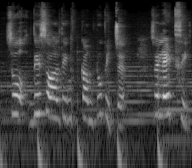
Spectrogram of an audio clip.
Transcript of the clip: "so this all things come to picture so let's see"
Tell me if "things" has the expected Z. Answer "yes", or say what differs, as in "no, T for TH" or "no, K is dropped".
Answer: no, Z is dropped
